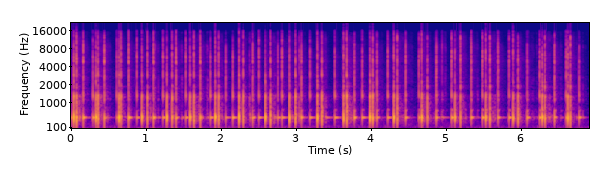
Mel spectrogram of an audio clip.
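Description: Long acrylic nails tap rapidly on the lid and side wall of a round plastic body butter tub, producing a dense stream of short, dry clicks. Each tap has a hollow tone near 445 Hz with a bright edge and almost no ring, and the taps come in quick, uneven bursts for the whole clip.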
